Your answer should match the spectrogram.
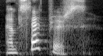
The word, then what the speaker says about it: obstetrics: How do you say that? – Obstetrics.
